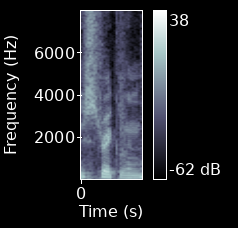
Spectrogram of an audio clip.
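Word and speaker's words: Stricklin: Strickland. S T R I C K L I N. The reason why I spell it out, I be butchering my last name. It's not land. It's L I N.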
